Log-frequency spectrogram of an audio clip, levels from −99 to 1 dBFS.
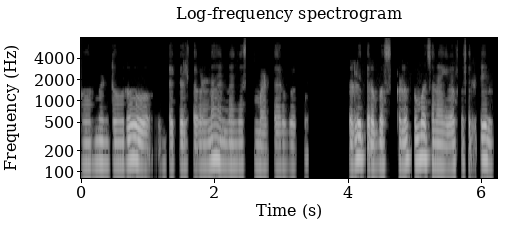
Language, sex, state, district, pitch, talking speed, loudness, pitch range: Kannada, male, Karnataka, Shimoga, 125 Hz, 115 wpm, -37 LUFS, 120-135 Hz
